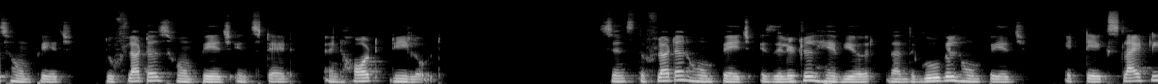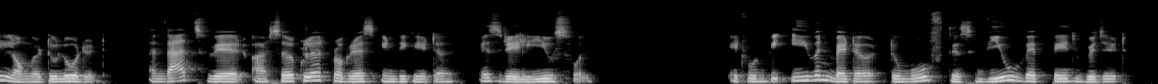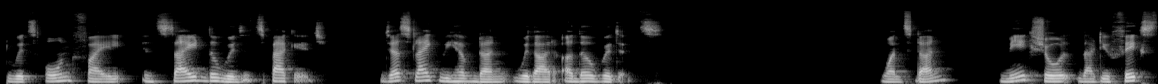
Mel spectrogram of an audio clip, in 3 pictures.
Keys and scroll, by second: 1.3 shift+Right, 1.8 shift+d, 2.4 super+v, 2.6 super+s, 4.5 super+s, 24.3 shift+super+x, 24.7 super+BackSpace, 28.3-29.8 typing, 32.2 super+Return, 32.7 super+Return, 32.9 super+v, 34.5 alt+Return.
